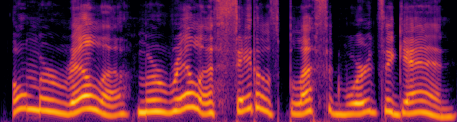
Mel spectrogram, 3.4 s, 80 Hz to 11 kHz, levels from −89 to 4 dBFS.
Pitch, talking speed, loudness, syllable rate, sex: 275 Hz, 140 wpm, -16 LUFS, 4.7 syllables/s, female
